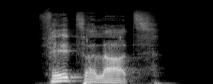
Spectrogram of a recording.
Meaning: genitive singular of Feldsalat
- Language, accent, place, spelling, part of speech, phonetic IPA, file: German, Germany, Berlin, Feldsalats, noun, [ˈfɛltzaˌlaːt͡s], De-Feldsalats.ogg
